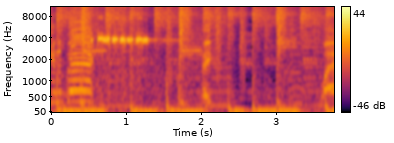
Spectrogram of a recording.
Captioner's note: whistle blowing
